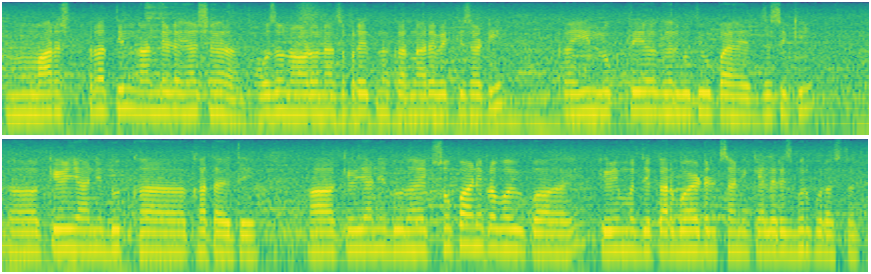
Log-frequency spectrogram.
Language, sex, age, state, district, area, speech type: Marathi, male, 18-30, Maharashtra, Nanded, rural, spontaneous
